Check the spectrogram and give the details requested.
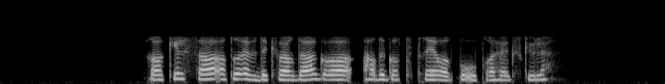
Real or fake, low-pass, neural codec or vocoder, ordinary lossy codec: real; 3.6 kHz; none; Opus, 16 kbps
